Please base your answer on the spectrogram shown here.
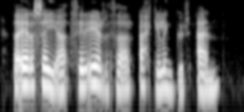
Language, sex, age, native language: Icelandic, female, 13, Icelandic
